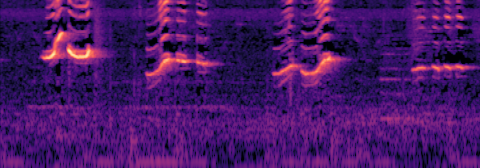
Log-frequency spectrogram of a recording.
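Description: Pet green parakeet giving whistled calls: three or four separate calls that glide up and down in pitch, about a second apart, then a quick run of short chirping notes near the end.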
